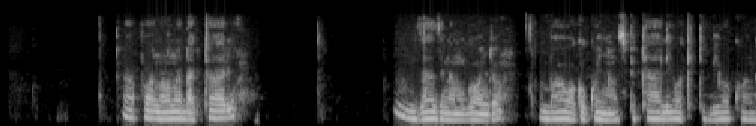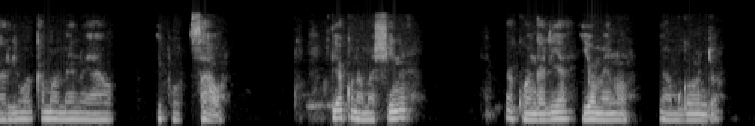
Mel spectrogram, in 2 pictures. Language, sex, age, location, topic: Swahili, male, 18-24, Nakuru, health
